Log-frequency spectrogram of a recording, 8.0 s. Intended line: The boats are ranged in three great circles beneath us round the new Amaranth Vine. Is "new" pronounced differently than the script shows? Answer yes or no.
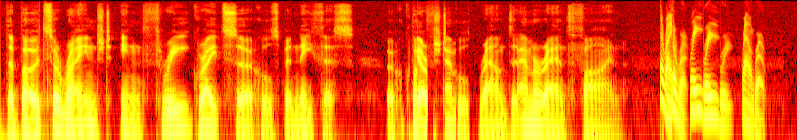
yes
